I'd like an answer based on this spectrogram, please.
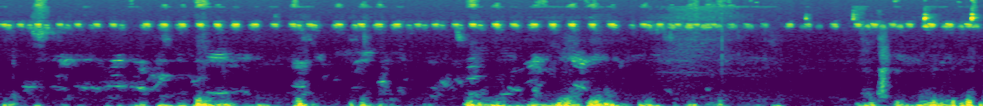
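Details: Crickets in a sunflower field sing a steady, high-pitched pulsed chirp, about four pulses per second throughout, beneath loud gusts of low wind rumble that come and go.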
